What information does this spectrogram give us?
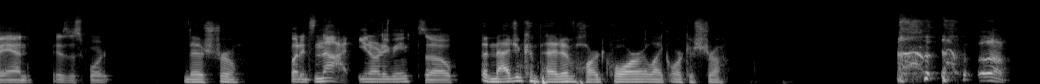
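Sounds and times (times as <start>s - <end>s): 
speech: 0.0s - 1.2s, 1.8s - 7.3s, 9.0s - 10.2s
person coughing after choking: 9.0s - 10.2s.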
